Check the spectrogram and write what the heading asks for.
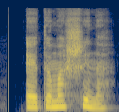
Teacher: la voz sube bruscamente sobre las sílabas acentuada de la palabra que implica la pregunta En las sílabas posteriores el tono desciende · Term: entonación del Tercer tipo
